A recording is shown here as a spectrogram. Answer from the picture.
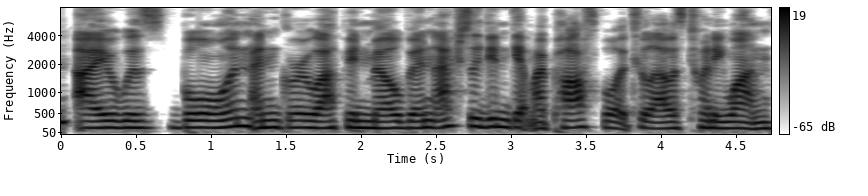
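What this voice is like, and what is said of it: Australian accent. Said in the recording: “if you can't tell from the accent, I'm an Australian.”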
